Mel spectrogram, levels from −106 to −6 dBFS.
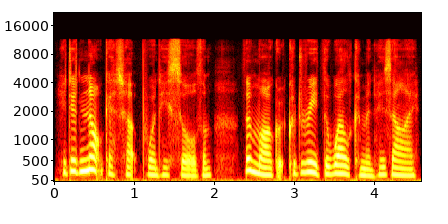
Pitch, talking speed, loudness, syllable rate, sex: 190 Hz, 235 wpm, -18 LUFS, 5.4 syllables/s, female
